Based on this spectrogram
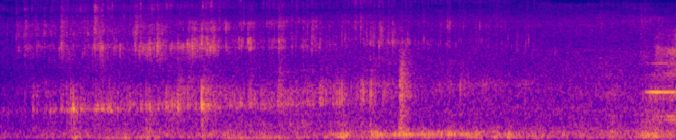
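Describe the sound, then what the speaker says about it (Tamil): Water pouring steadily into a bowl of puttu flour, a mix of steamed flour and rice flour seasoned with salt, a close, continuous splashing gush with no voices. "தேவையான அளவு உப்பு சேர்த்துட்டு தண்ணியை சேர்ப்போம்"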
